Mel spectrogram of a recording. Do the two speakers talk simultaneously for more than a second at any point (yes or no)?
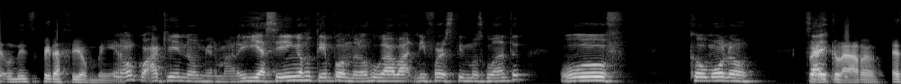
no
